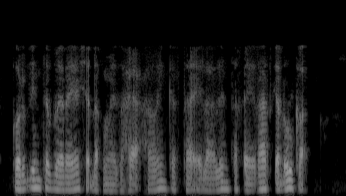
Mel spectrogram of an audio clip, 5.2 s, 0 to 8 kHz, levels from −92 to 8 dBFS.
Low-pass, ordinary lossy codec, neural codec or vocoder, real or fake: 7.2 kHz; AAC, 16 kbps; none; real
